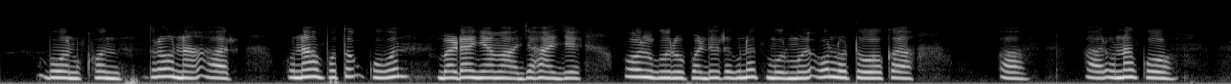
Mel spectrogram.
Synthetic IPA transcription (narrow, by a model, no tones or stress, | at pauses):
bɔnkʰɔnd̪ɾɔnaːɾ | ɔnapɔt̪ɔp̚kubɔn | baɖaɲamad͡ʒaɦãd͡ʒɛ | ɔlɡuɾupəɳɖiɾɛɡunat̪muɾmujɔlhɔʈɔɔka | aː | ɾɔnakɔ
